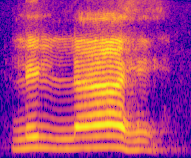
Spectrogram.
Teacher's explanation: लफ्ज़ अल्लाह को बारीक करके यानी तरकीक करके पढ़ेंगे।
